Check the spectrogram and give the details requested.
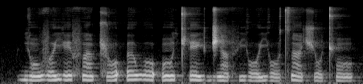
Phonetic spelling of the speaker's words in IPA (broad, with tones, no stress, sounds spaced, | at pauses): ɟ õ˧˩˧ v ə˩˥ j e˧ f ã˧ ʈ͡ʂ o˩˥ ʔ ə˧˥ w o˧ ʔ õ˧˥ cʰ e˧ j d͡ʒ ã˧˩˧ f j o˧˩˧ j o˧˩˧ t͡s ã˥˩ ʃ o˧˩˧ cʰ õ˧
